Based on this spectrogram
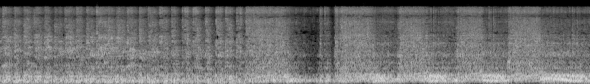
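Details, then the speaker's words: Charger with Dakota Digital dash and recently installed new A&A valve body, started after sitting a while: catches and revs cleanly through several blips with no knocks or misses; normal running engine. "So, the Charger, as you can hear, is still running fan-frickin'-tastic."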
